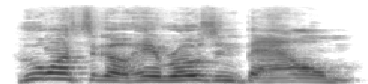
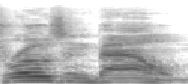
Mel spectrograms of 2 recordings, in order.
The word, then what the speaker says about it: Rosenbaum: you kidding me it's rosenbaum i go yeah well i'm not saying rosenbaum i don't want my mouth to go i like that and that was the end of it i mean you know it was just like but it is rosenbaum i say rosenbaum right it's kind of funny i'm the bomb right i'm not yeah the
